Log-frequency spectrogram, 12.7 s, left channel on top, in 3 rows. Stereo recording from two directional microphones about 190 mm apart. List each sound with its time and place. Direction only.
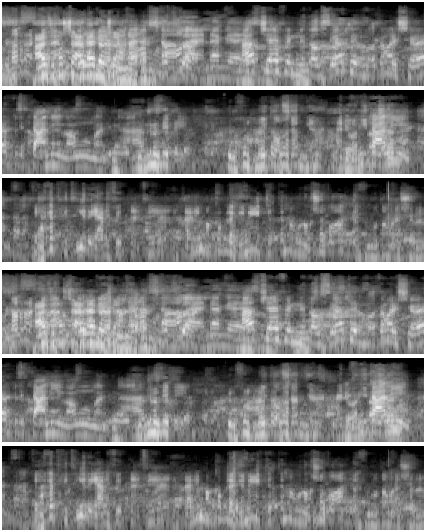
0.3 s a man's voice: 40° left (ahead or behind)
1.0 s a man's voice: centre (ahead or behind)
2.4 s a man's voice: 10° left (ahead or behind)
7.9 s a man's voice: 10° left (ahead or behind)
8.8 s a man's voice: 5° right (ahead or behind)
